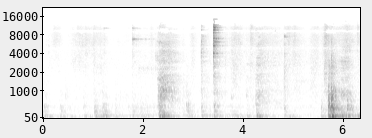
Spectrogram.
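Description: A wrench knocking and clinking against brass drain fittings in a few separate strikes, one with a short metallic ring. A louder thump comes near the end as the worker gets up off the tile floor in knee pads.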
